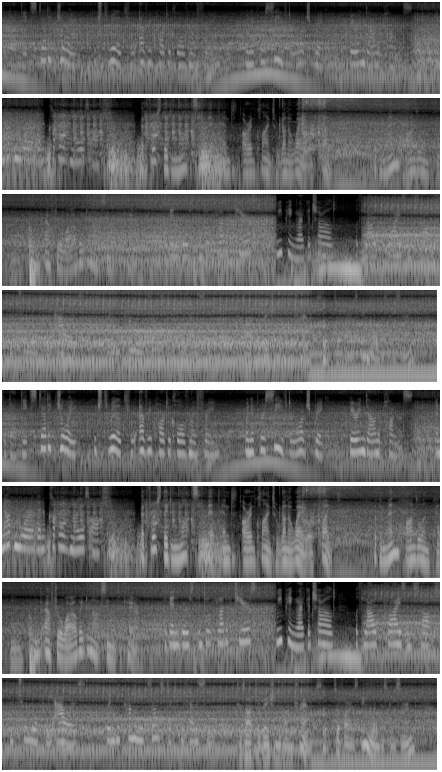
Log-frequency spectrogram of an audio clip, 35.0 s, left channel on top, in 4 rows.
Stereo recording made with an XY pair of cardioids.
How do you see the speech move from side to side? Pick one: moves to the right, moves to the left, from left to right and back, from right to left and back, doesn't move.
doesn't move.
